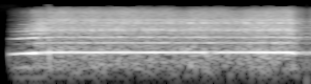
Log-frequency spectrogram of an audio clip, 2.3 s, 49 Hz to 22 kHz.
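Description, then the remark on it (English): A loud, steady 1930s factory steam work whistle blasts for about two seconds, a sustained shrill tone layered with breathy hiss, starting abruptly and cutting off at the end. “You've made me 1930s work whistle angry!”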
